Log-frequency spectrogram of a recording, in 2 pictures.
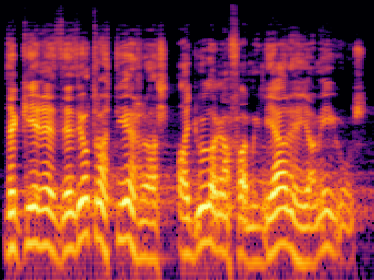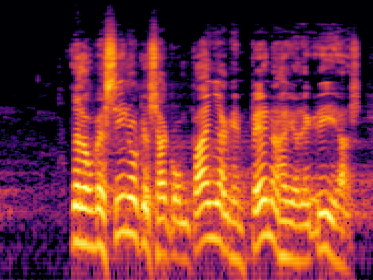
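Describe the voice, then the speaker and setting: Man, priest, solemn measured prayers, slightly high voice, long cathedral echo. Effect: long cathedral-like reverb. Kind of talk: leading liturgical prayers at Mass. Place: large church. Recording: voice in a long, echoing church reverb.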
